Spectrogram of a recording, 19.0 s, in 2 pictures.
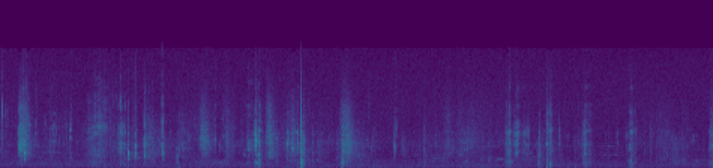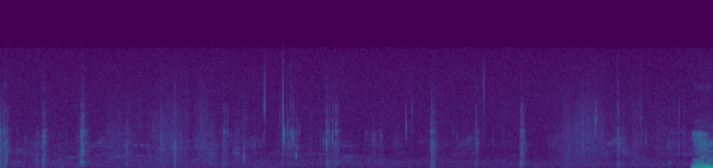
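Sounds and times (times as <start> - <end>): soft chewing: 0.0 - 18.7.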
